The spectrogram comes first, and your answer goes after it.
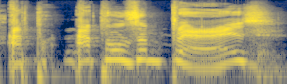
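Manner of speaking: high-pitched, exaggerated Cockney accent; mock Cockney. Mocking an actress's bad accent, hammed-up Cockney. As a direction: stumble into a silly put-on Cockney. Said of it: "can you do a Cockney accent?".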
